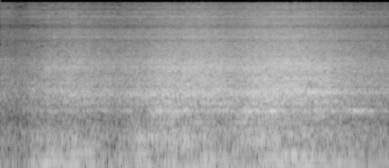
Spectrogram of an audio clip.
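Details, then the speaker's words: Maruti Suzuki Celerio that cranked but wouldn't start, started on CNG after relay problem bypassed: small engine catches and runs smoothly with a few free revs rising and settling, no misses or knocks; normal running. "यहां पर गाड़ी हमारी start हो गई है देख सकते हो वापस से दिखाऊंगा सड किया है और गाड़ी हमारी स्टार्ट हो गई"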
